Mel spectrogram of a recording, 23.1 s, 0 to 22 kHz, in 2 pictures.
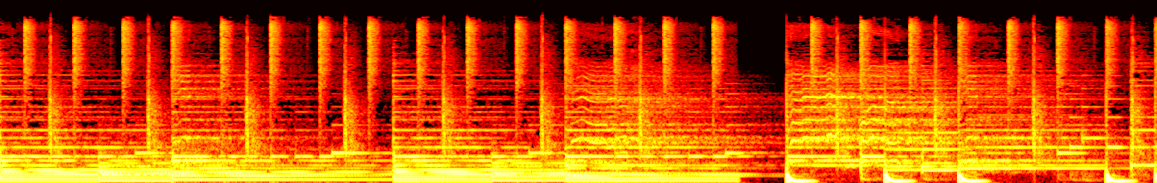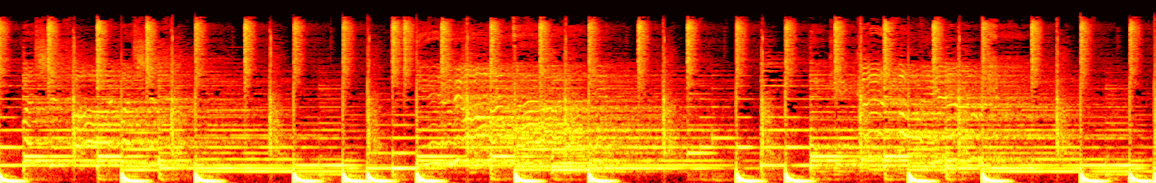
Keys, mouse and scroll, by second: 0.3-2.2 middle drag, 0.3 scroll up 1, 0.4 scroll down 1, 0.5-1.3 scroll up 1, 1.3-1.8 scroll down 1, 1.8-4.1 drag, 4.5-6.2 drag, 5.7 s, 5.7 x, 6.4 Tab, 8.6 e, 12.0-14.3 middle drag, 13.7 Tab, 14.5-15.7 middle drag, 17.7-20.6 drag, 19.9-21.1 middle drag, 21.1-23.1 drag, 22.1-23.1 middle drag.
